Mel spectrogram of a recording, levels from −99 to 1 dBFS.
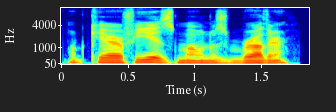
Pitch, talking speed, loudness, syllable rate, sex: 115 Hz, 260 wpm, -17 LUFS, 6.0 syllables/s, male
